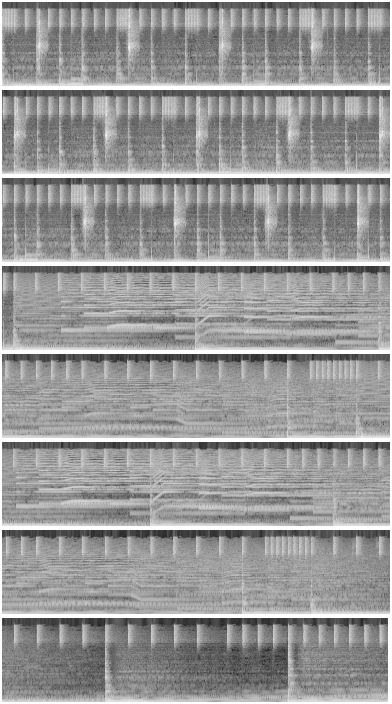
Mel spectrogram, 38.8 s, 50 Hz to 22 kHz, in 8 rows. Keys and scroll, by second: 14.9 End, 16.6 End, 26.9 ctrl+z.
